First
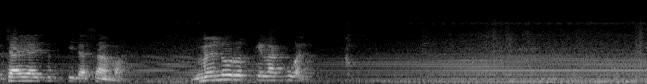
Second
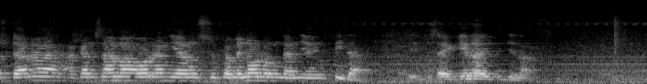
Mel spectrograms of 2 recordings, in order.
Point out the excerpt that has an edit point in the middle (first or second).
first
